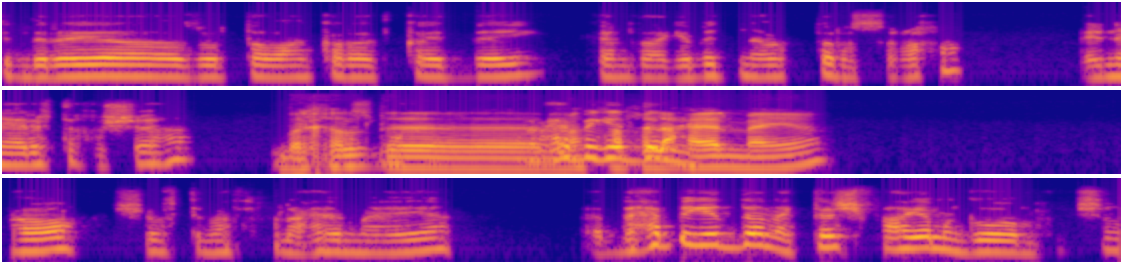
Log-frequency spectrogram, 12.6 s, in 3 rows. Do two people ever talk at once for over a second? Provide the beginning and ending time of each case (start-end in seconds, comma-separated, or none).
5.3-6.8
